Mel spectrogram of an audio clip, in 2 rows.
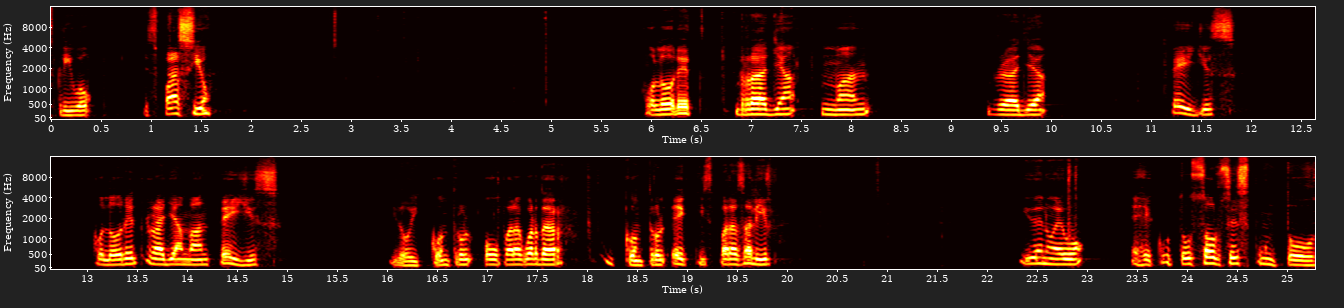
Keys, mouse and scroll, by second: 0.2 Down, 0.7-1.5 typing, 3.0-4.5 typing, 4.6 Right, 6.7-11.6 typing, 14.1 Right, 16.9 ctrl+o, 18.0 Return, 18.8 ctrl+x, 20.7 Up, 20.9 Up, 21.3 Up, 21.5 Up, 22.7 BackSpace.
